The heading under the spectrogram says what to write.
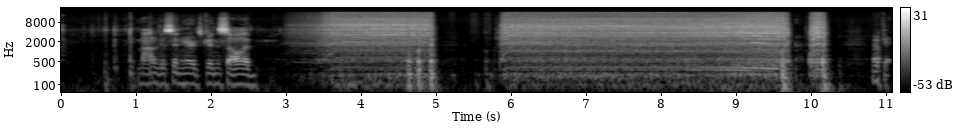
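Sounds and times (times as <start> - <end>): power drill running: 3.0 - 5.0, 5.8 - 10.3.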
